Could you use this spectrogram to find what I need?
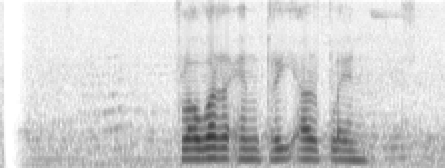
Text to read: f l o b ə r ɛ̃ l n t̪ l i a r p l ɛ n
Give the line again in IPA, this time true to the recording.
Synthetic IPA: f l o w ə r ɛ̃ n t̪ ɾ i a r p l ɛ n

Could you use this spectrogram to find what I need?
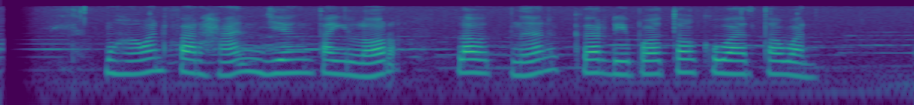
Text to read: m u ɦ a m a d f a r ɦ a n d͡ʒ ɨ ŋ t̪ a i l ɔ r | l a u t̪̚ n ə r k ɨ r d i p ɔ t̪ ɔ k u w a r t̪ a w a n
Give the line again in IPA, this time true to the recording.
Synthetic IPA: m u ɦ a m a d f a r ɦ a n d͡ʒ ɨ ŋ t̪ a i l ɔ r | l a u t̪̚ n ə r k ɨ r d i p ɔ t̪ ɔ k u w a r t̪ a w a n

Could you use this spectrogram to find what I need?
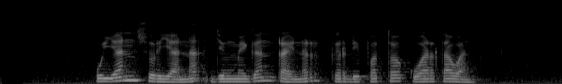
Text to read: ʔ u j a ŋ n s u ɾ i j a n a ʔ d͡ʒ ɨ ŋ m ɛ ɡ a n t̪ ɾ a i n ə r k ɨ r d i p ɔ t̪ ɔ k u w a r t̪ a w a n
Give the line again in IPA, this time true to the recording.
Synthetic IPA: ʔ u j a n s u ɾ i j a n a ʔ d͡ʒ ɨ ŋ m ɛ ɡ a n t̪ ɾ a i n ə r k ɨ r d i p ɔ t̪ ɔ k u w a r t̪ a w a n

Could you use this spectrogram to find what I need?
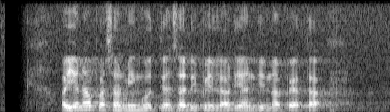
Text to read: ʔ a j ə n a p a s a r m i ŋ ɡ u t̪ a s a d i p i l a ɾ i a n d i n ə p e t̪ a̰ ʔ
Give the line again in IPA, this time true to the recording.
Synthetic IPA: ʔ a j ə n a p a s a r m i ŋ ɡ u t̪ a s a d i p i l a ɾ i a n d i n a p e t̪ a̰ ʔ

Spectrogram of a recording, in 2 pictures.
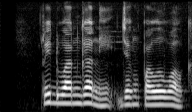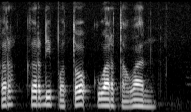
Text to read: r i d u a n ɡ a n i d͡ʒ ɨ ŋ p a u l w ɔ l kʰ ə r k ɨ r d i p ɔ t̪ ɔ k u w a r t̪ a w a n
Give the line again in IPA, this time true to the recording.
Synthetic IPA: r i d u a n ɡ a n i d͡ʒ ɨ ŋ p a u l w ɔ l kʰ ə r k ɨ r d i p ɔ t̪ ɔ k u w a r t̪ a w a n

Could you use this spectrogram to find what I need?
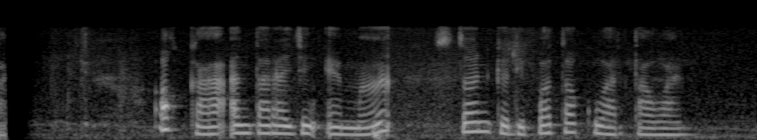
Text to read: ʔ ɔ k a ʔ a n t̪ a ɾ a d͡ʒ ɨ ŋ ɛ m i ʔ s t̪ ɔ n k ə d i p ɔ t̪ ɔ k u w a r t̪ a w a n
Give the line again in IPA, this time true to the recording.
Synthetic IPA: ʔ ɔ k a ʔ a n t̪ a ɾ a d͡ʒ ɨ ŋ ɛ m a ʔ s t̪ ɔ n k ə d i p ɔ t̪ ɔ k u w a r t̪ a w a n

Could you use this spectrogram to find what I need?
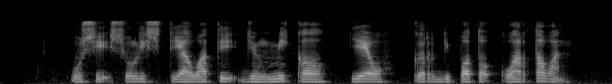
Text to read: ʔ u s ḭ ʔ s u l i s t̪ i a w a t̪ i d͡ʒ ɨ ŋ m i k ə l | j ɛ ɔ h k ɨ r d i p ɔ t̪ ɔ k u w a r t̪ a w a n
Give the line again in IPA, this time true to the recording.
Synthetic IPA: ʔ u s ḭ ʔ s u l i s t̪ i a w a t̪ i d͡ʒ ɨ ŋ m i k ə l | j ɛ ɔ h k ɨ r d i p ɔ t̪ ɔ k u w a r t̪ a w a n

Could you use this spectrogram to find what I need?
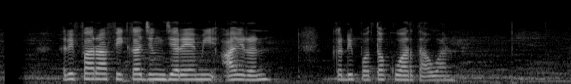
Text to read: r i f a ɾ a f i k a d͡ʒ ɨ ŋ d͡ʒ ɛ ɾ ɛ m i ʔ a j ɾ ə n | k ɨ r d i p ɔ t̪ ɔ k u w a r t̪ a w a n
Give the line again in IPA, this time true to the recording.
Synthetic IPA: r i f a ɾ a f i k a d͡ʒ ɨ ŋ d͡ʒ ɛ ɾ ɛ m i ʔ a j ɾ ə n | k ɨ r d i p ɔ t̪ ɔ k u w a r t̪ a w a n

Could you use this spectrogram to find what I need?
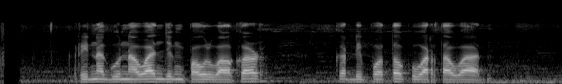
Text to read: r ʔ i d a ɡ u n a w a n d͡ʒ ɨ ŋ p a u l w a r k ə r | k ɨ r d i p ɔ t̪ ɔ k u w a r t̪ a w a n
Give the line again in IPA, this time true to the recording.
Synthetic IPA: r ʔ i n a ɡ u n a w a n d͡ʒ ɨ ŋ p a u l w a l k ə r | k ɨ r d i p ɔ t̪ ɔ k u w a r t̪ a w a n

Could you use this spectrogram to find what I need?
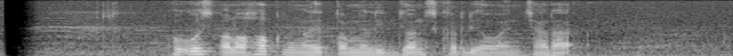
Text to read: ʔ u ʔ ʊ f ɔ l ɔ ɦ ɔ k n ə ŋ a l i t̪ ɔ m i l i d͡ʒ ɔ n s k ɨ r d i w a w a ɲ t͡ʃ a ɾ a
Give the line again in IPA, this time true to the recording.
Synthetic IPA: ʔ u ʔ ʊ s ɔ l ɔ ɦ ɔ k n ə ŋ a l i t̪ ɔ m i l i d͡ʒ ɔ n s k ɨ r d i w a w a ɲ t͡ʃ a ɾ a

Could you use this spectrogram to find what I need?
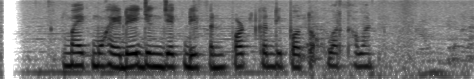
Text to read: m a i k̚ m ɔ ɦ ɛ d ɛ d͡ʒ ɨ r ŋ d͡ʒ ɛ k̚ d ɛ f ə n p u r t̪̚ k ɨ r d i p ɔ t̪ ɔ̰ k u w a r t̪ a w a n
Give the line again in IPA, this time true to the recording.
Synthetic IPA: m a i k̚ m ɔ ɦ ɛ d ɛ d͡ʒ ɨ ŋ d͡ʒ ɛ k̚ d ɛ f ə n p ɔ r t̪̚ k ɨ r d i p ɔ t̪ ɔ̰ k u w a r t̪ a w a n

